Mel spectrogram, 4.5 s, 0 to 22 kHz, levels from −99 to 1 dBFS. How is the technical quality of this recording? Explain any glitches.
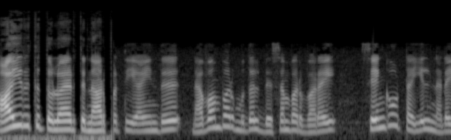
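The recording degrades partway through. After "ஆயிரத்து தொள்ளாயிரத்து", at 1.11 s, there is a 20 ms gap. From there to the end, nothing passes above 6.8 kHz, the level drops about 5 dB, and a new noise floor appears. This is likely an input switched to a poorer device.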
